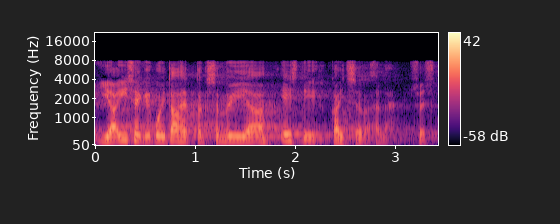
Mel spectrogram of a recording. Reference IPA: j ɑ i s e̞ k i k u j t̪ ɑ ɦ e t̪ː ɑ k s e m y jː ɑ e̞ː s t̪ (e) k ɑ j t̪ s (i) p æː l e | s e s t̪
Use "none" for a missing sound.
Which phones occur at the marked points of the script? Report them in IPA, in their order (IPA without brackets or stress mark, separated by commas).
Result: i, e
